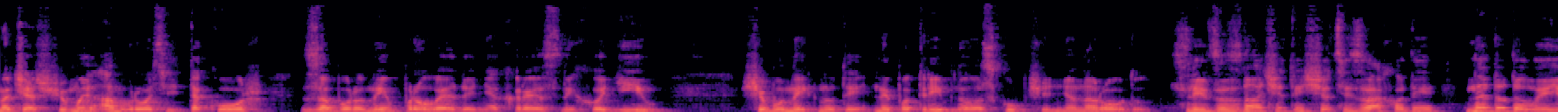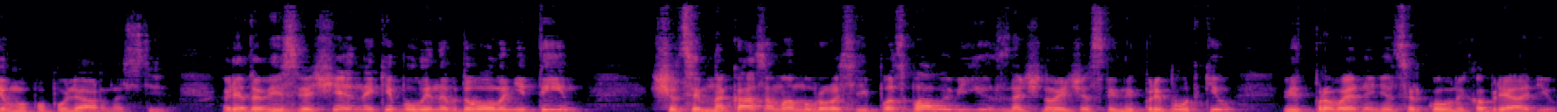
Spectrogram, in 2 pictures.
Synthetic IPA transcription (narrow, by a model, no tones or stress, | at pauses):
nɐt͡ʃɑt͡ʃʊmɪʔɐmʋɾɔsʲijt̪ɐkɔʒ̥ | zɐbɔɾɔnɪwpɾɔʋɛd̪enʲːɐxɾɛsnɪxːɔdʲiw | ʃt͡ʃɔbʊnɪknʊt̪ɪnepɔt̪ɾʲibnɔɦɔskupt͡ʃenʲːɐ̰nɐ̰ɾɔ̰d̪ʊ̰sʲlʲid̪zɐznɑt͡ʃɪt̪ɪʃt͡ʃɔt͡sʲizɑxɔd̪ɪ | nɛd̪ɔd̪ɐlˠɪjɔmupɔpʊlʲarnɔsʲtʲḭ | ɾʲɐd̪ɔʋʲisʲʋʲɐʃt͡ʃːɛnːɪkɪbʊlˠɪnewd̪ɔʋɔlˠenʲit̪ɪm | ʃt͡ʃɔt̪sɪmnɐkɑzɔmɑmwɾɔsʲlʲipɔzbɑʋɪwjiɣznɐt͡ʃnɔjit͡ʃɐst̪ɪnɪpɾɪbut̪kʲiw | ʋʲid̪̚pɾɔʋɛd̪enʲːɐt̪sɪrkɔwnɪxɔbɾʲadʲḭw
